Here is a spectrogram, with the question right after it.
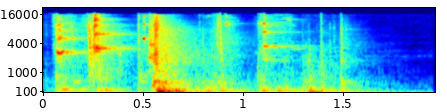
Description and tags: Door close inside02
Closing a wooden door with a squeaky metal handle. Natural indoors reverberation.
close, door, home, house, indoor, slam, squeak, wood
